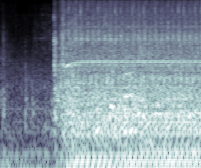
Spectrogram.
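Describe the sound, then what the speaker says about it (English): A sewing machine stitches along both sides of a small fabric bunny bag, starting abruptly after a brief pause and then running loud and steady at one speed up close. "And I'm just sewing both sides."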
